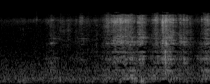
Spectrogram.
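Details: 1989 GMC C1500 front suspension, springs out, jack down, fighting memory steer: dry, gritty rasping in short bursts as the loose ball joint is worked by hand; worn ball joint due for replacement.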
